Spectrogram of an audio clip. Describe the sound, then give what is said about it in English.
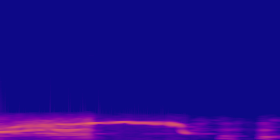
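Children getting ready for bed scream goodbye over the phone: a loud, high-pitched scream that stretches out for most of a second, then trails off into a couple of shorter yelps, sounding slightly compressed over the phone line. “And my kids are getting ready to go to bed, and they want to scream bye to you guys.”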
